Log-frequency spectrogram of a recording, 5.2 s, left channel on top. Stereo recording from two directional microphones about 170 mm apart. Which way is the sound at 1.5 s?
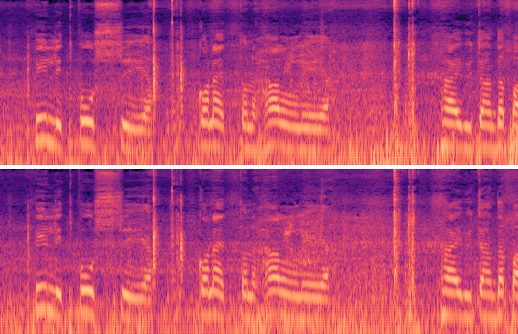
45° left (ahead or behind).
